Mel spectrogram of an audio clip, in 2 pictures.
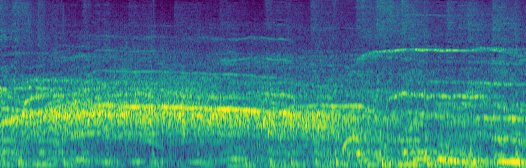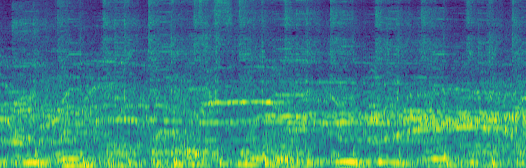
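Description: Loud live pop music with a steady beat from a band on stage through the concert sound system, with the audience screaming and cheering over it; one long high scream stands out about four seconds in.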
